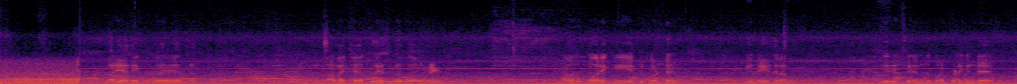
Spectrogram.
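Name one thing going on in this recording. An elderly man speaks calmly into microphones close by.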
